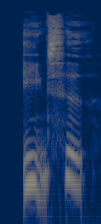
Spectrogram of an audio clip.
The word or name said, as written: enshed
